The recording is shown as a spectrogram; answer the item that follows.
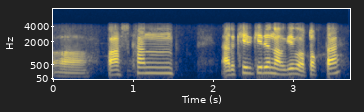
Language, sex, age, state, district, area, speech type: Assamese, male, 30-45, Assam, Udalguri, rural, conversation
